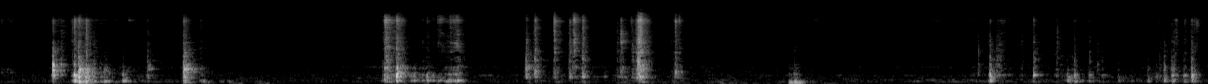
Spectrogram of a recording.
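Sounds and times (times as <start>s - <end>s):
metal and plastic parts clattering: 3.8s - 6.9s, 9.8s - 12.0s.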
